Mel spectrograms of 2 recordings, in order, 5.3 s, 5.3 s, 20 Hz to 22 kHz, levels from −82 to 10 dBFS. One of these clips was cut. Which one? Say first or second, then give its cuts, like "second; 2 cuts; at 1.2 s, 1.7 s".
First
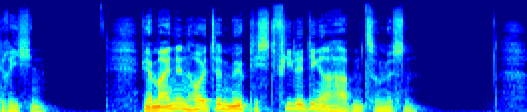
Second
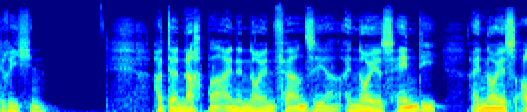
second; 1 cut; at 1.4 s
